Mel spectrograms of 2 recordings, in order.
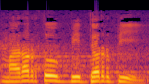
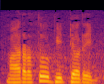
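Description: First: The last word ends with an i vowel. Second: The last word ends with a b consonant.

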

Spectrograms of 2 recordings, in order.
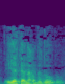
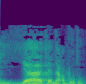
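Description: First: The y sound is single and short. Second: The y sound is doubled and held longer. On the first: The speaker calls it wrong. "bidouni shadda fil ya" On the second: The speaker calls it right. "en mettant le « med », en mettant le prolongement"

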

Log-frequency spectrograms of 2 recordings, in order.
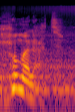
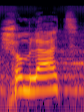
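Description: First: The second consonant is followed by an 'a' vowel. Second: The second consonant has no vowel after it. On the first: "أو خففه بالفتح" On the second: "تسكن العين"

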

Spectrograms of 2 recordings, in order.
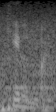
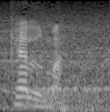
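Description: First: It has 'i' after k and no vowel after l. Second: It has 'a' after k and no vowel after l. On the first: "dengan mengkasrah kafnya dan mensukun lamnya" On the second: "dengan fathah kafnya dan mensukun lamnya"

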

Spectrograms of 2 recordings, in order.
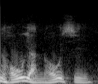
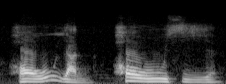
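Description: First: 好 is said with a low dipping tone. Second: 好 is said with a falling tone. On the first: Good people and good deeds. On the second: People who like to go looking for deeds to do.

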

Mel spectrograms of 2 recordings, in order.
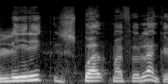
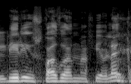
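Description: First: The name is said slowly and deliberately. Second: The name is said quickly, run together. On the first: "yo lo digo muy despacio" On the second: "Es rapidito"

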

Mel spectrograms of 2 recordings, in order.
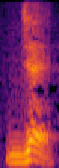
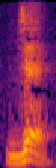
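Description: No difference in how they are said.

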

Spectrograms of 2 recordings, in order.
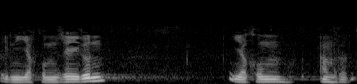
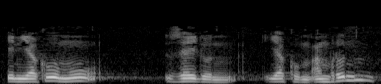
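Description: First: Neither verb ends in a 'u' vowel. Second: Only the first verb ends in a 'u' vowel. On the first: The speaker calls it right. "Yang benar adalah" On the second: The speaker calls it wrong. "khata, juga keliru"

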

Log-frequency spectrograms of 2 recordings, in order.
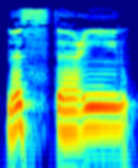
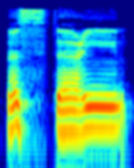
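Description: First: Only a faint trace of the final vowel sounds. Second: Only a faint trace of the final vowel sounds.

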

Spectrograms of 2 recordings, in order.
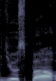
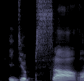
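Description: First: The middle consonants come as s then p. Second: The middle consonants come as p then s. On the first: The speaker calls it wrong. "J'ai dit idiospars depuis le début, mais non" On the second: The speaker calls it right. "c'est idiopsars"

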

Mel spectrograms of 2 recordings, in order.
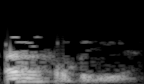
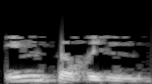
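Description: First: The first word starts with an 'a' vowel. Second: The first word starts with an 'i' vowel. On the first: "مثل أصليهما" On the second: "بكسر الهمزة"

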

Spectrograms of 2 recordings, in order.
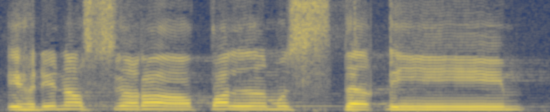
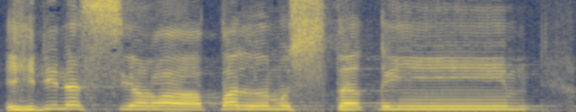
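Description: First: Sirat begins with a heavy, emphatic s sound. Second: Sirat begins with a light, plain s sound. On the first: "Makanya muncul menggunakan sod, riwayat hafiz" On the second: "Ada yang pakai sin"

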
